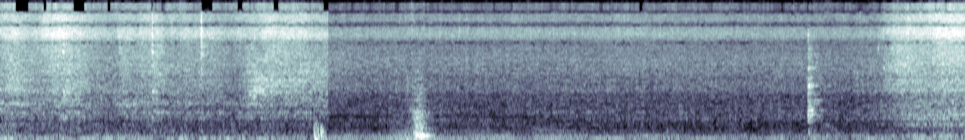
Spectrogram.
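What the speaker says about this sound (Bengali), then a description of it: "একটু জল দিয়ে দিলাম মশলাটা কষানো হোক" A spice paste with turmeric sizzles loudly in a hot pan after a splash of water, a steady broad hiss that drops to a quieter simmer midway, with occasional sharp spatters.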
